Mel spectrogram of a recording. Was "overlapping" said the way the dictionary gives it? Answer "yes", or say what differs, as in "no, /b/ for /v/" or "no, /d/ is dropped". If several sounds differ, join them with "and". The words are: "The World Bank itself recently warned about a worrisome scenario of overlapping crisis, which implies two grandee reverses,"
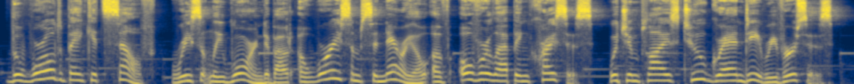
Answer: yes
